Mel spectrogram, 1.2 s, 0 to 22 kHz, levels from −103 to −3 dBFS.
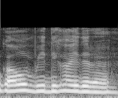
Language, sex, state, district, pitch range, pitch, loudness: Hindi, male, Uttar Pradesh, Hamirpur, 185-205 Hz, 200 Hz, -13 LUFS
